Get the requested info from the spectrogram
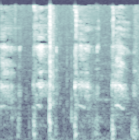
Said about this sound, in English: You know, it seems like you hit record and was holding that cough and just hit record and cough.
